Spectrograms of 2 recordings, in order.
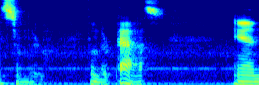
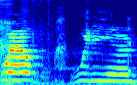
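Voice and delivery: squeaky joke voice; high mock voice; 11 dB louder, much faster than usual. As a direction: pitch up in a silly way. High put-on voice.

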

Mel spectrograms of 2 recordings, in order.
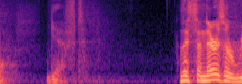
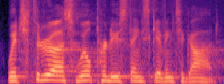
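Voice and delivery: ordinary talk

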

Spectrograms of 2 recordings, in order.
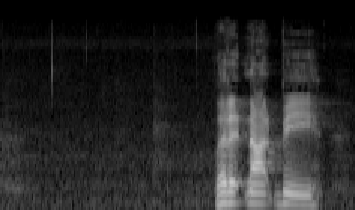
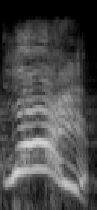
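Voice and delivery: squeaky high baffled friend; confused friend; 11 dB louder than usual. Retold or imitated. Friend hearing a strange request, lightly voiced confusion. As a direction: play the puzzled buddy, very high. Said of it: "Your friend's gonna be like".

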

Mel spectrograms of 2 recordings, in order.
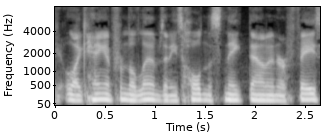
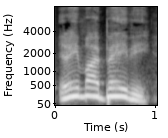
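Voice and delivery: put-on dude voice, pitched up; dismissive dude; 6 semitones higher than usual. Dude to crying woman on the bench, high mock denial. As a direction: imitate a man denying everything, high. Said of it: "the dude's like".

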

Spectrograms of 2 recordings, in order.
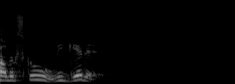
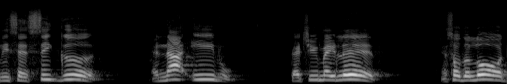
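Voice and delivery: full-force preaching; 5 semitones higher, 12 dB louder than usual. Real, not acted. Preacher reading the Psalms to his congregation, full-force preaching. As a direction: proclaim the verse to the whole church.

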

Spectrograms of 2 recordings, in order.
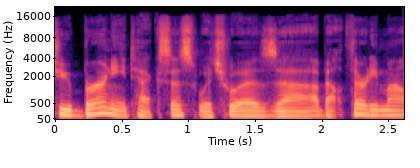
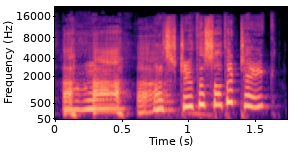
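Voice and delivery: much higher squeaky cartoon mouse, mock concern; Mickey Mouse; 14 semitones higher than usual. Mickey Mouse checking on a kid in the studio, high squeaky voice. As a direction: peek in and fret in a cartoon squeak. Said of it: "Mickey Mouse is, like, peeking his head in".

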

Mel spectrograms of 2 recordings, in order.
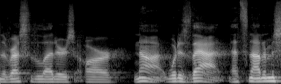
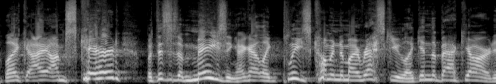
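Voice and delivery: higher, louder, thrilled and a bit scared; excited kid; 6 semitones higher, 6 dB louder than usual. Retold or imitated. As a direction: gush like a kid seeing police arrive. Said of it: "I was like".

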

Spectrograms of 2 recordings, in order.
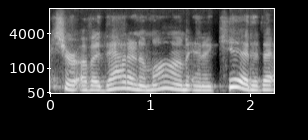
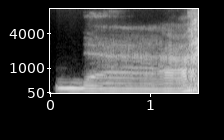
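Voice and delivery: low, drawn-out "naaah"; comic refusal; 7 semitones lower, 5 dB quieter than usual. Retold or imitated. Preacher declining God's prompting, comic low refusal. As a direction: drag it out low, brushing the idea off.

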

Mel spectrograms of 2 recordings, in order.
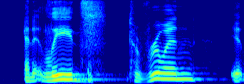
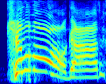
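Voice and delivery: high, loud pretend Moses demanding judgment; mock outburst; 8 semitones higher, 6 dB louder than usual. Pastor pretending to be Moses begging God, loud mock outburst. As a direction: blurt it out like a vengeful prophet. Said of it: "If I were Moses, I'd say".

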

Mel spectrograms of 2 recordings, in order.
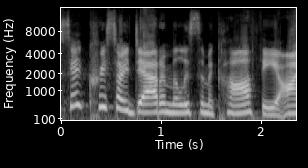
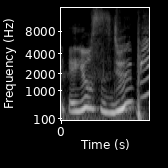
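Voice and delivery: soft, higher attempt at a Russian-German accent; Anna's accent badly imitated; 6 semitones higher, 5 dB quieter than usual. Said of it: "no, mine is not good".

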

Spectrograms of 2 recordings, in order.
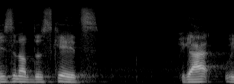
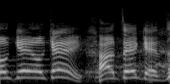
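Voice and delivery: high and louder, laughing; 4 dB louder than usual. Retold or imitated. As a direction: give in through laughter. Laughing accepting the house.

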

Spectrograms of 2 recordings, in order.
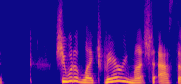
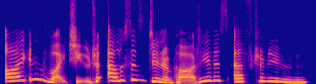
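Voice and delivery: high haughty Red Queen; 9 semitones higher than usual. Acted.

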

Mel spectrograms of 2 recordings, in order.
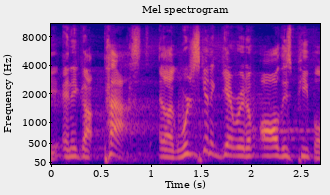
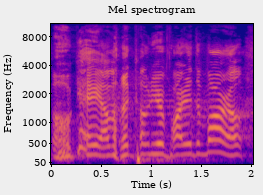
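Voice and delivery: eager king; 2 semitones higher, 5 dB louder, faster than usual. Acted. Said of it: "he's like".

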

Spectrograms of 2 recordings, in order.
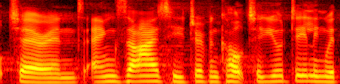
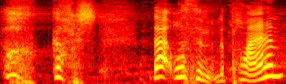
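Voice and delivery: ordinary delivery

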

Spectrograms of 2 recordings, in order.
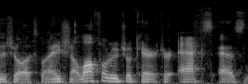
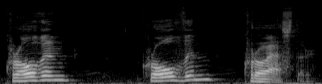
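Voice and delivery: put-on slow, higher Russian-accent name; 6 semitones higher, 3 dB louder, much slower than usual. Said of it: "It does sound Russian".

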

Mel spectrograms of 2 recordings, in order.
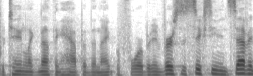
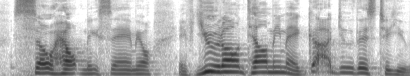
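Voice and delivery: louder, higher, menacing threat; hammed-up curse flung at Samuel; mock curse; 4 semitones higher, 6 dB louder than usual. Eli pretending to curse Samuel, a hammed-up loud threat. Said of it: "sounds like Eli's calling a curse on Samuel".

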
